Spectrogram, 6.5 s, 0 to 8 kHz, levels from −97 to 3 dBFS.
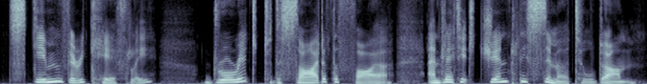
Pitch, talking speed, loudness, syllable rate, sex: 195 Hz, 165 wpm, -21 LUFS, 4.4 syllables/s, female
